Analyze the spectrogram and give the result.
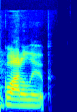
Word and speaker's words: Guadalupe: We pronounce that Guadalupe. – Oh, okay. Sounds like in Kentucky, we have a town that's spelled A-T-H-E-N-S.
